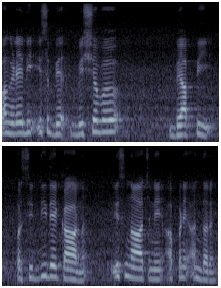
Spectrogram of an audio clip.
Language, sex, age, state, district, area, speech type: Punjabi, male, 45-60, Punjab, Barnala, rural, spontaneous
